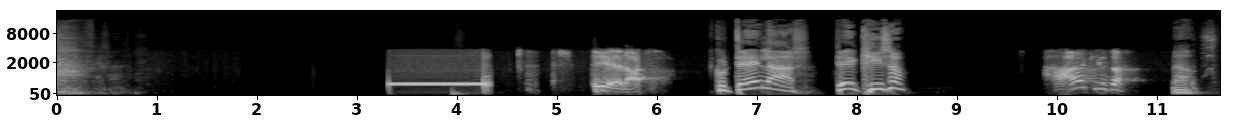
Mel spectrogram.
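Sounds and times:
telephone ringing tone while placing a call: 3.3 - 4.3
speech: 5.4 - 6.0, 6.6 - 8.5, 9.9 - 11.6.

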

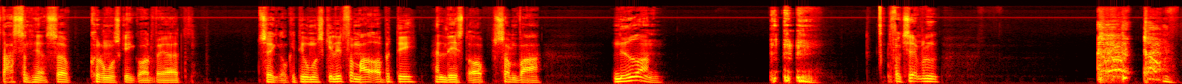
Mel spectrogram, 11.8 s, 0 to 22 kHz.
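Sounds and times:
speech: 0.0 - 2.0, 2.6 - 5.5, 6.1 - 6.7, 7.7 - 8.2, 8.8 - 9.5
person coughing: 7.7 - 8.3, 11.0 - 11.8.

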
